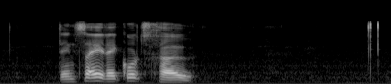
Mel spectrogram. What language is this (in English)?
Afrikaans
